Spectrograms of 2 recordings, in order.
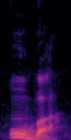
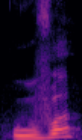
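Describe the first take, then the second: First: The middle consonant is a B sound. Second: The middle consonant is a V sound. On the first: This is the Spanish word. "Con sonido de B" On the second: This is the Portuguese word. "Que al portugués llamamos V"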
